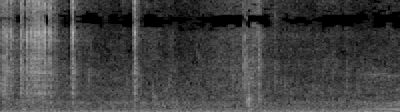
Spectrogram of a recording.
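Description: Boat motor running with a steady low rumble and wind on the microphone, with a couple of short sharp sounds in the first second.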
